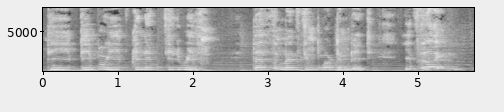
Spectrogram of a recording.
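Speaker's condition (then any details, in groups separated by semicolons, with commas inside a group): Cerebral palsy; all four limbs affected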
